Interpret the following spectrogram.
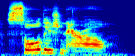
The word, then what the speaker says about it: Sol de Janeiro: it while you're here and it is the sol de janeiro that's how it's pronounced body wash and it is if you've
